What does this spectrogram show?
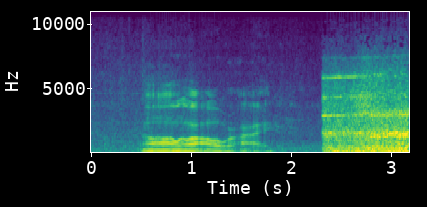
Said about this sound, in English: A plane takes to the sky.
